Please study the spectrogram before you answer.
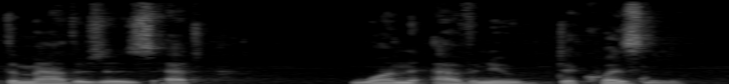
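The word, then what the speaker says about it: Duquesne: mathers's at one avenue de quezny as some if you want to pronounce it like an english speaker one avenue de quezny though yates planned to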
